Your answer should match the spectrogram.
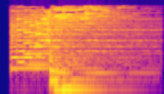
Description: total win

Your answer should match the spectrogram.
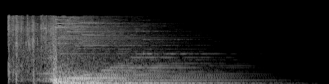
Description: Normal Clear; hockey

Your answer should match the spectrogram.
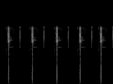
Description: scroll end

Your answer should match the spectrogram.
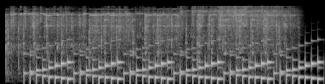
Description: coins fly; cardtiger

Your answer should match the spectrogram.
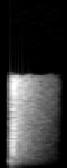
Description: Play Button; slotssister

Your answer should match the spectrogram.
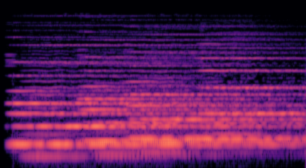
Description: high win

